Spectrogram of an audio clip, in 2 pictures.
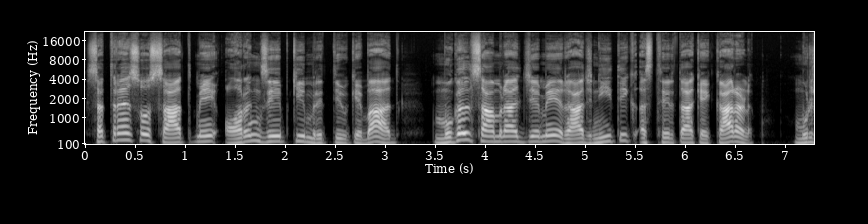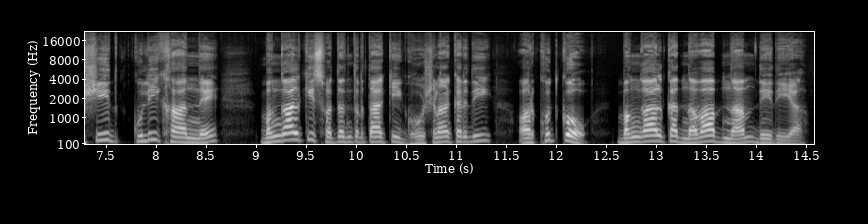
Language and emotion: Hindi, neutral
